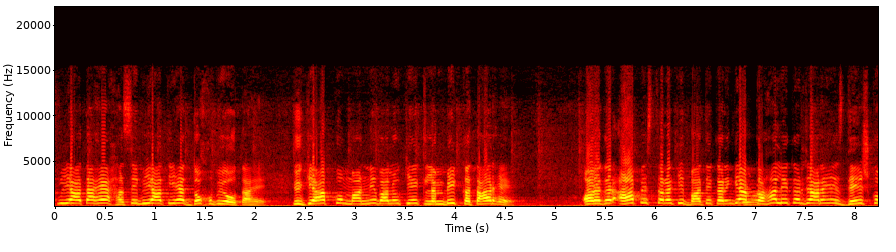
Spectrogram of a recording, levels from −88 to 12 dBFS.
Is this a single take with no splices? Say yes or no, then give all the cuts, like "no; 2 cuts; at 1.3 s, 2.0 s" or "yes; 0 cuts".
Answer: yes; 0 cuts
